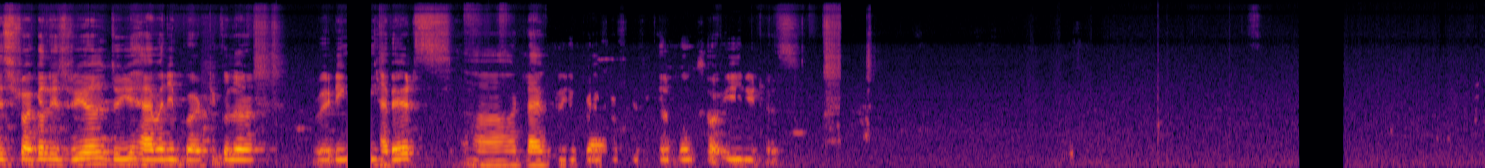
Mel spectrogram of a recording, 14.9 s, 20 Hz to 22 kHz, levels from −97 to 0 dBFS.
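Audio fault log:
3.48–3.72 s, playback stall: the speech stops dead mid-flow for about 0.24 s of silence. The likely cause is the player running out of buffered data or its output thread being held up, so nothing reached the output until it recovered.
3.72–3.96 s, time-compressed catch-up: straight after the gap the speech runs at double speed for about 0.24 s at unchanged pitch. The player clears its backlog by dropping small slices and cross-fading the joins, which gives the hurried sound.
5.57–7.13 s, speech suppressed in double talk: the voice ducks by as much as about 20 dB over roughly 1.5 s. The likely cause is an echo canceller that could not tell this talker from the far-end loudspeaker echo while both spoke, and so attenuated everything.
7.37–7.53 s and 8.42–8.97 s, speech suppressed in double talk: the same ducking returns, first as a shallow dip of about 5 dB lasting around 0.1 s, then a deeper cut of about 20 dB over roughly half a second.
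10.7–10.76 s, other side's voice leaking through: a brief, faint scrap of a second voice sits roughly 25 dB below the main speech. It likely comes from far-end audio played on this talker's loudspeaker that the echo canceller did not fully remove from the microphone.
13.00–13.45 s, playback stall: the output again drops to silence mid-flow, this time for about 0.45 s, likely from the same starvation or blocked playback thread.
13.45–14.83 s, time-compressed catch-up: the speech resumes rushed at 1.25 times normal speed for nearly 1.4 s with its pitch held. Trimmed, cross-faded fragments let the player drain the backlog.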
